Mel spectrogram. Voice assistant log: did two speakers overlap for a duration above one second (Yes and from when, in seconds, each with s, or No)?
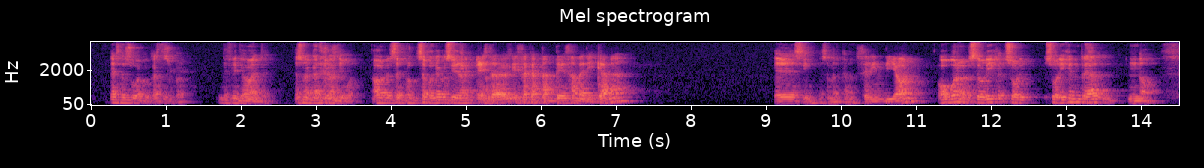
No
